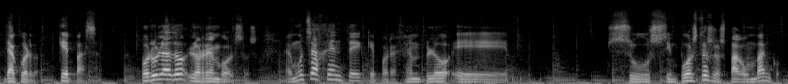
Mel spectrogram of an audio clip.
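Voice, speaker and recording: A man's voice: mid-range voice, sing-song, moderate pace, fairly bright tone, faint music behind. Man from Spain explaining patiently. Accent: Spanish (Spain). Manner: patient, checks understanding with "¿de acuerdo?". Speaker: guest, communications director. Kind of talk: explanatory interview answers. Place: studio table.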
